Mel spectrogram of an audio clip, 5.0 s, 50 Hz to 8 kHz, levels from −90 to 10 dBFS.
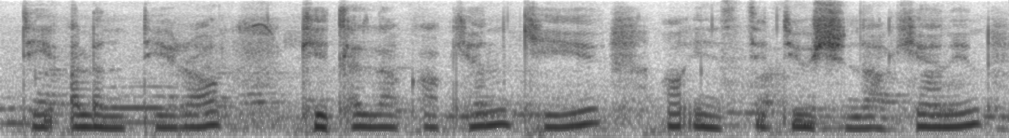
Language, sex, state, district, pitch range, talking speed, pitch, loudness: Mizo, female, Mizoram, Aizawl, 210-235 Hz, 165 wpm, 220 Hz, -17 LUFS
